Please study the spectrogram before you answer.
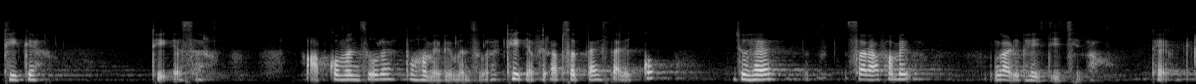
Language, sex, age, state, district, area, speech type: Hindi, female, 60+, Madhya Pradesh, Gwalior, rural, spontaneous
